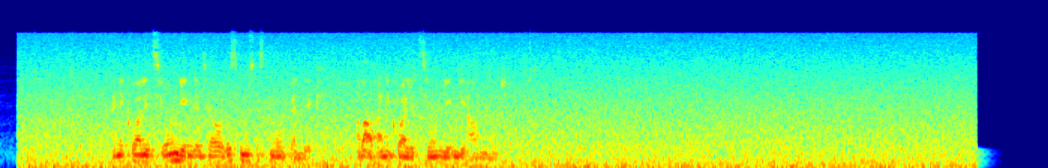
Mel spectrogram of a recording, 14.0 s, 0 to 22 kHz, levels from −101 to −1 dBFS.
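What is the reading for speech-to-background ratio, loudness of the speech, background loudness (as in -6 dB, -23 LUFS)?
9.5 dB, -20.5 LUFS, -30.0 LUFS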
